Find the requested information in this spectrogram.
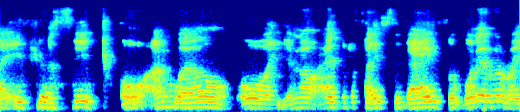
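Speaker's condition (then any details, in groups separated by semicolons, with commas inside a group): Cerebral palsy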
